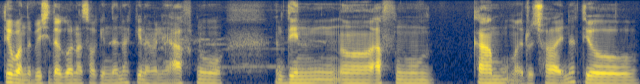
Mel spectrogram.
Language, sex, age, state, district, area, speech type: Nepali, male, 30-45, West Bengal, Jalpaiguri, rural, spontaneous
